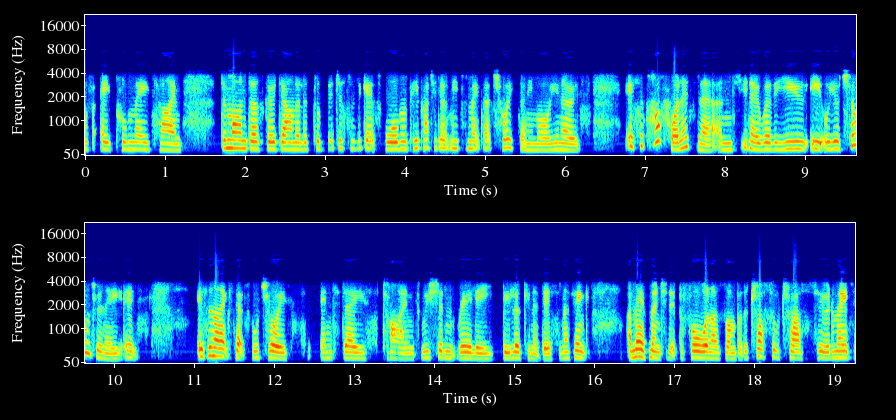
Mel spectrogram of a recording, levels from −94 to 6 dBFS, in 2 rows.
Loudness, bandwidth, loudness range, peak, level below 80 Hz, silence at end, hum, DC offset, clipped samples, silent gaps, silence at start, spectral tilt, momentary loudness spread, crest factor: -22 LUFS; 4.5 kHz; 4 LU; -4 dBFS; -84 dBFS; 0.1 s; none; under 0.1%; under 0.1%; none; 0 s; -8 dB/octave; 13 LU; 18 dB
